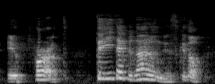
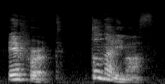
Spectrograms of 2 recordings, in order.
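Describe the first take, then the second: First: The stress falls on the second syllable. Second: The stress falls on the first syllable. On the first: The speaker calls it wrong. "後ろに、そのがね、しっくりくる人が多くて" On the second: The speaker calls it right. "強引に持っていくとね、絵が強い。"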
